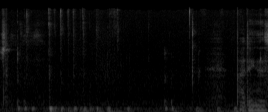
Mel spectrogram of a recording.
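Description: Computer keyboard typing: a short run of separate key clicks as a word is typed into a text box.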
